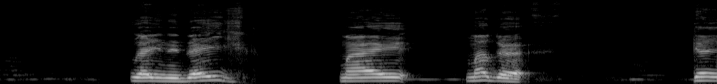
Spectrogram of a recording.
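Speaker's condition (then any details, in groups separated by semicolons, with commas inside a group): Cerebral palsy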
